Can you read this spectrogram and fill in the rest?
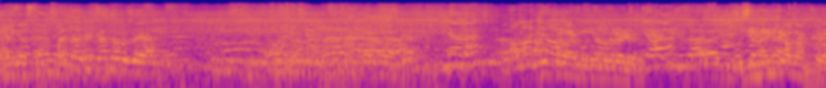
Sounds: Speech

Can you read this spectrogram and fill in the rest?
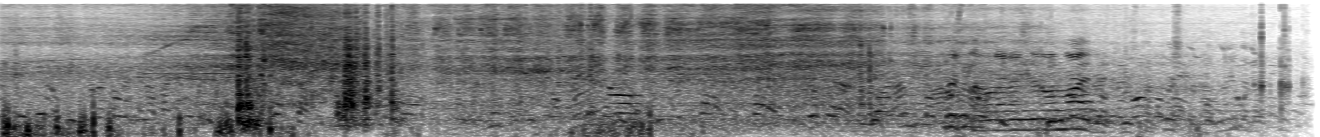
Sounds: Speech

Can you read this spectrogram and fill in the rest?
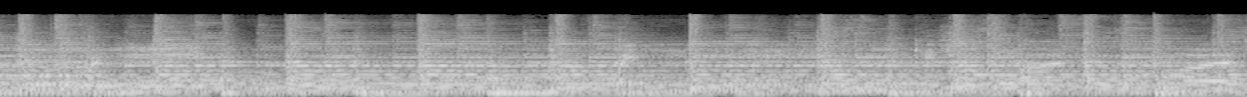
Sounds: Music

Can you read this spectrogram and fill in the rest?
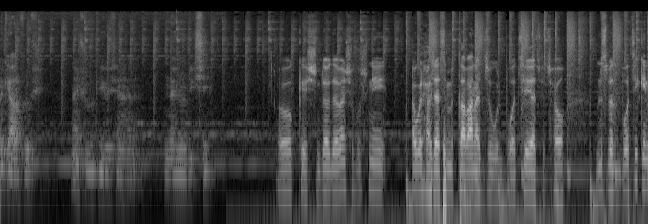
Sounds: Speech, Music

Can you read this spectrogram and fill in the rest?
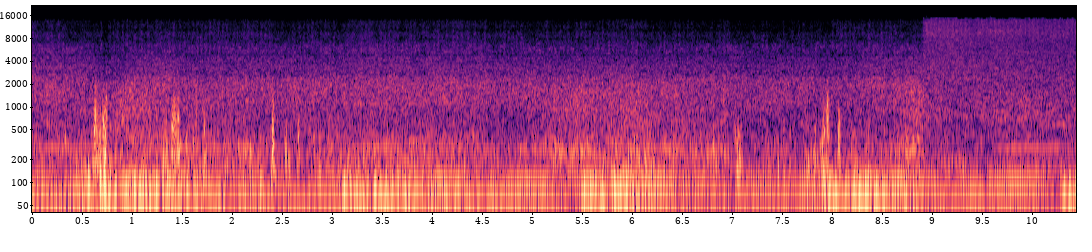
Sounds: sea waves

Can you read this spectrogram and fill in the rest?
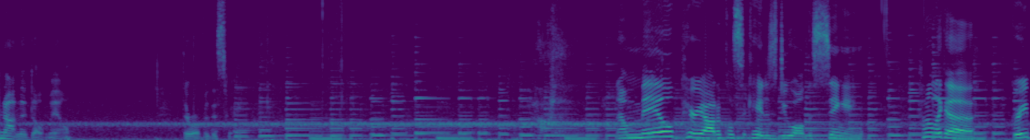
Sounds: Speech, Music

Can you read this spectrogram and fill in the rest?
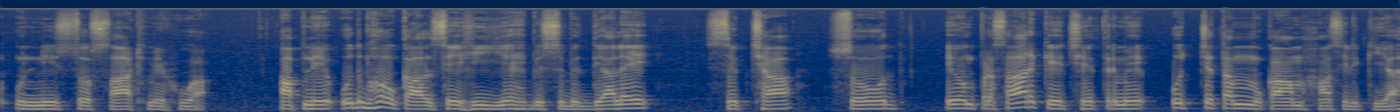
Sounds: Speech, man speaking

